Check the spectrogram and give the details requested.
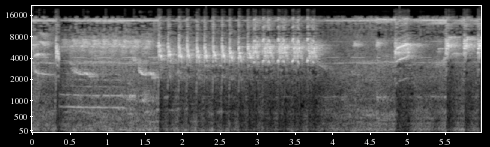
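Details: Sogon master recording for birds learning song: a sustained high note, then a rapid pulsing rattle of high chirps, followed by scattered sharp notes and a short closing trill.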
